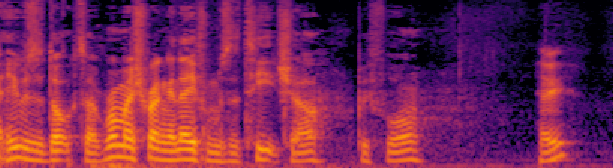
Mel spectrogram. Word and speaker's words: Ranganathan: Ranganathan. Ranganathan, yeah.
